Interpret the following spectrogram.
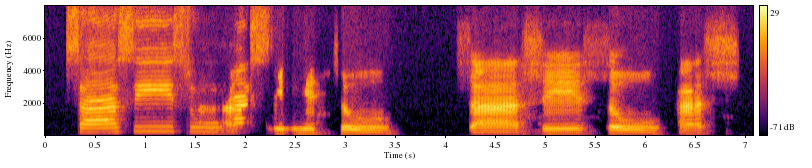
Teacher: Sin tipis itu dia ujung lidah di bawah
